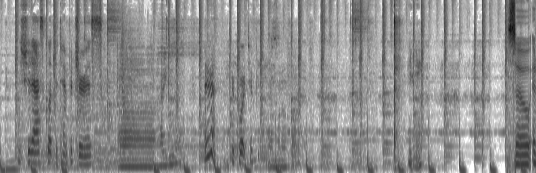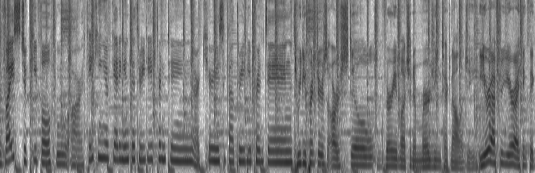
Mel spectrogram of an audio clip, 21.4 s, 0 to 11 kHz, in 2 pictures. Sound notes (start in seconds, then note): 7.9 clicking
